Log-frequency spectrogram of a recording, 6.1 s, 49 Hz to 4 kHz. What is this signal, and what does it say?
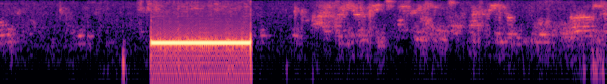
Ringback tone (Europe, 425 Hz), with speech.
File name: out- -2004- - - .1444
